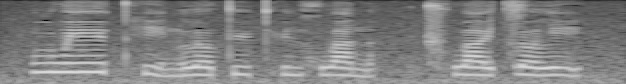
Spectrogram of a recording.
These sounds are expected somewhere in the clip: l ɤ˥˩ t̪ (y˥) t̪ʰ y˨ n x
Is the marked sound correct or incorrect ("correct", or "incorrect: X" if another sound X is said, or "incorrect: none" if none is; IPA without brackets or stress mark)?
correct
